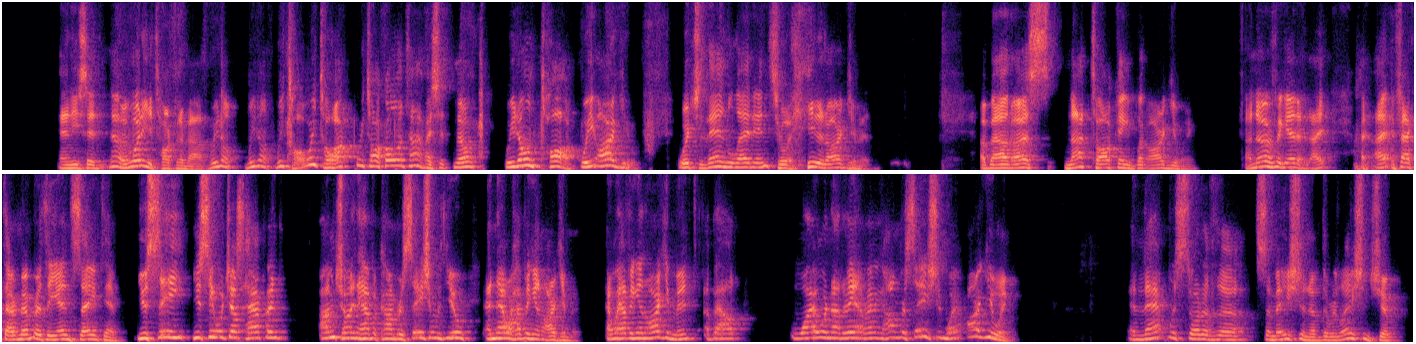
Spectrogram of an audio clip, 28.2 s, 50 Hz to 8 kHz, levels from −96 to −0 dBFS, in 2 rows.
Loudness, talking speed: -22 LUFS, 220 wpm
